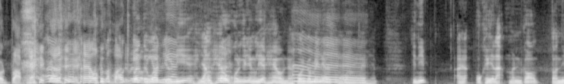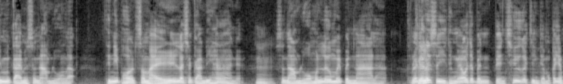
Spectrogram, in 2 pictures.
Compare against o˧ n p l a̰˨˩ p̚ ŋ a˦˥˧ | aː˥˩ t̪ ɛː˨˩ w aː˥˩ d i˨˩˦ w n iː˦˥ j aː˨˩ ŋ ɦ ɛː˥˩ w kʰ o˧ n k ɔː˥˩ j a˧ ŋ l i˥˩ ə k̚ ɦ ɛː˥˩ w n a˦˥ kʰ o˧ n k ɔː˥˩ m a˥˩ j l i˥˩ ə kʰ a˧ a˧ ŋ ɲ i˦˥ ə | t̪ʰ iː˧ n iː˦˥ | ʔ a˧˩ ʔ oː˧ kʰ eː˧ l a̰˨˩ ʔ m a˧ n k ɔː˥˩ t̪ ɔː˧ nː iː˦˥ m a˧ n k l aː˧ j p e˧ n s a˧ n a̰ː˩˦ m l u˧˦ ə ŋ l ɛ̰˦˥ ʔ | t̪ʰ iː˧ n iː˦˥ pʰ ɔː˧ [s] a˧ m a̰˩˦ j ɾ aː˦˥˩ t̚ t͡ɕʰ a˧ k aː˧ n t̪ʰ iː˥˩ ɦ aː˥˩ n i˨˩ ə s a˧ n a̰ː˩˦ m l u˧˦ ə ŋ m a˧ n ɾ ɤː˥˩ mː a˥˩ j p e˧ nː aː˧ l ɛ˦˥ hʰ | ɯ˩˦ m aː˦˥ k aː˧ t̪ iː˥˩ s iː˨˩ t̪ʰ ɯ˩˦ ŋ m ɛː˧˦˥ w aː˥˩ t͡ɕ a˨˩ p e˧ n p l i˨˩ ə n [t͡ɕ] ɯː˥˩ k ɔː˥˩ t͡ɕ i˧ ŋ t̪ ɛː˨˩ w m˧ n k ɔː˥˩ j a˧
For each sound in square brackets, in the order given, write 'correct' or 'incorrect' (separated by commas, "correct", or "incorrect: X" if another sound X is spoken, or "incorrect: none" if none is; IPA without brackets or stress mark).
correct, incorrect: t͡ɕʰ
